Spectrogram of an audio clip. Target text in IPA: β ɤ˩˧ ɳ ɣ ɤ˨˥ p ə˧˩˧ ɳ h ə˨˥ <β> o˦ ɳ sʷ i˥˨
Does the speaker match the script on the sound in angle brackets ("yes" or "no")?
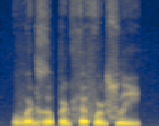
no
